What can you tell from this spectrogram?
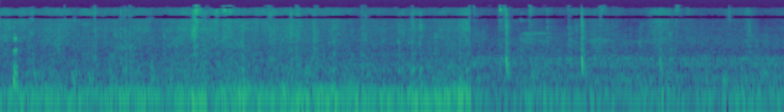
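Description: Ford pickup truck driving on a dirt trail, heard from inside the cab: a heavy rumble of engine, tyres and wind that drops to a lighter rumble about three and a half seconds in.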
